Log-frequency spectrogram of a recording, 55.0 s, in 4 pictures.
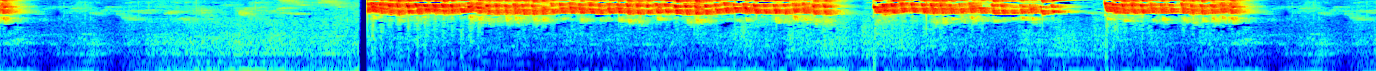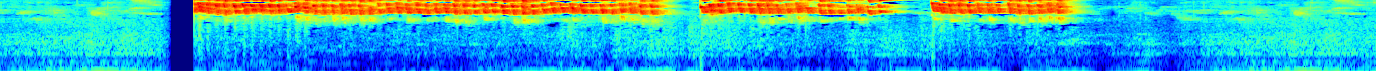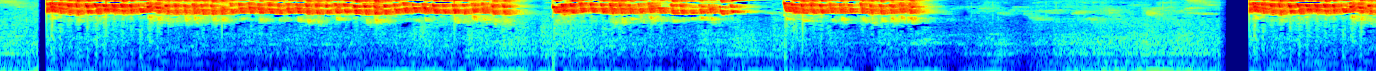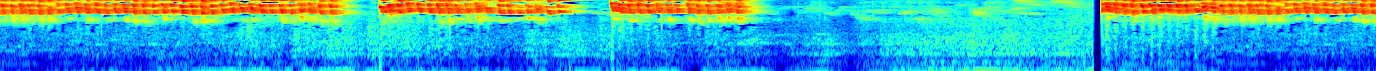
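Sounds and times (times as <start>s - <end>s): faint low hum: 0.0s - 55.0s
bird rattling song: 3.7s - 12.6s, 15.7s - 24.6s, 28.0s - 36.9s, 40.0s - 48.9s, 52.3s - 55.0s.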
